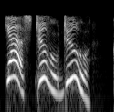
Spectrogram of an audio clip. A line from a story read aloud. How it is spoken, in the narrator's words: cried several of the little ones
